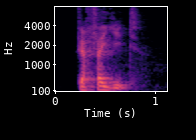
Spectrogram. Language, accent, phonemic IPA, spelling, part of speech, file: French, France, /fɛʁ fa.jit/, faire faillite, verb, LL-Q150 (fra)-faire faillite.wav
- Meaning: to go bankrupt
